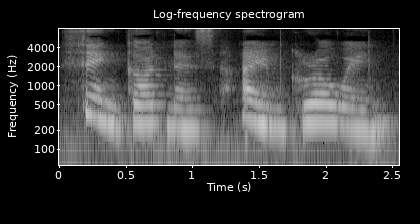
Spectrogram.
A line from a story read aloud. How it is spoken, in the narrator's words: she cried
